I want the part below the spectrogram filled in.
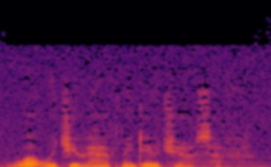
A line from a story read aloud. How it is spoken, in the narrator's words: tenderly spoken question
